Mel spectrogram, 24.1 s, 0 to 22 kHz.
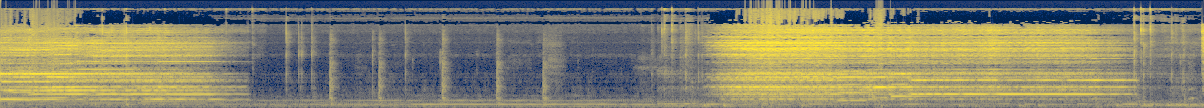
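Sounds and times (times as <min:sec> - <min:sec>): music from a tv: 0:00.0 - 0:05.0, 0:13.5 - 0:24.0
low steady hum: 0:00.0 - 0:24.0.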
